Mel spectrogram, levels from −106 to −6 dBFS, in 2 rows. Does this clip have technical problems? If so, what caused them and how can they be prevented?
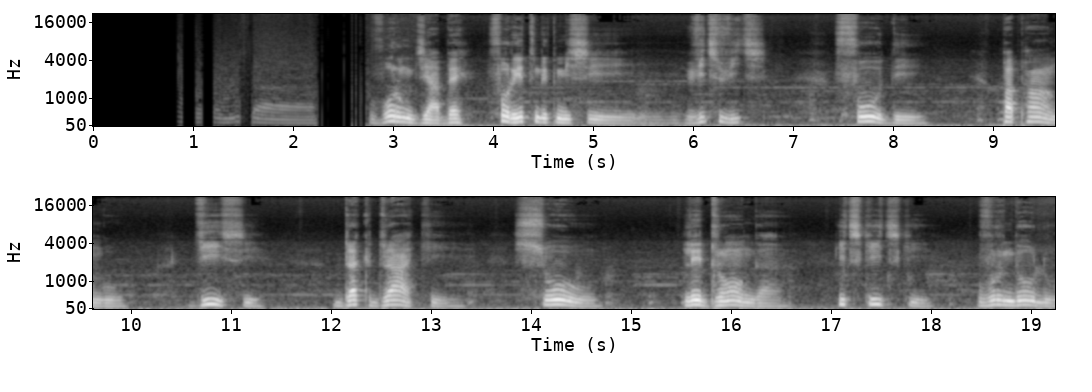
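Yes. Truncation distortion on the fade-in, 0.0 to 3.28 s, worst before 2.84 s: with no dither, the low level turns into gritty steps, which fits a stage keeping only 9 bits. Prevent it by fading at full resolution and adding dither before any reduction in bit depth.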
